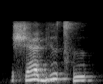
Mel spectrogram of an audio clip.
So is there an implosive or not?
no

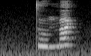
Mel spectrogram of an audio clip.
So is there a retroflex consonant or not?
no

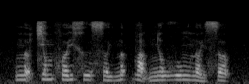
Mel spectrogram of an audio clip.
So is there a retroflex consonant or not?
no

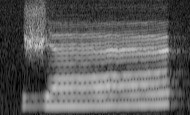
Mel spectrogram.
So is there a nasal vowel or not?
no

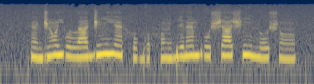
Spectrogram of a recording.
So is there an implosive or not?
no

